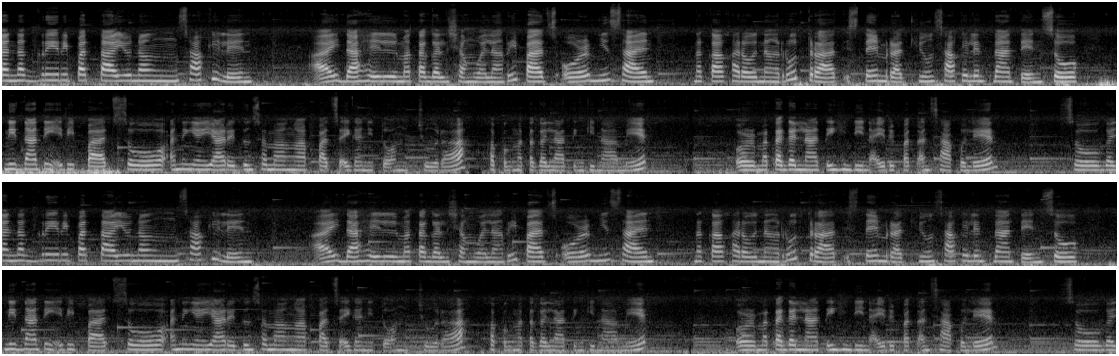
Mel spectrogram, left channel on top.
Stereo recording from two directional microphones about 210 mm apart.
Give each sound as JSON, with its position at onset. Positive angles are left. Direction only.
{"t": 0.0, "sound": "speech", "side_deg": 35}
